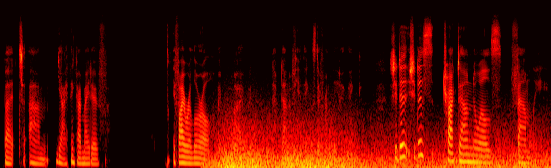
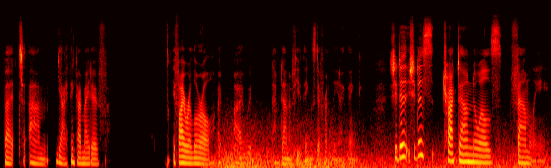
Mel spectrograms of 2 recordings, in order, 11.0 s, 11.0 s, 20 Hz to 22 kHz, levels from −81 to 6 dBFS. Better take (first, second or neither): second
